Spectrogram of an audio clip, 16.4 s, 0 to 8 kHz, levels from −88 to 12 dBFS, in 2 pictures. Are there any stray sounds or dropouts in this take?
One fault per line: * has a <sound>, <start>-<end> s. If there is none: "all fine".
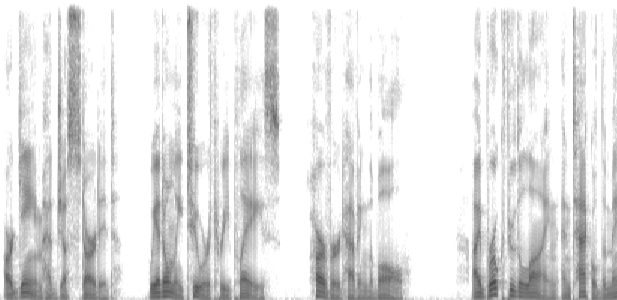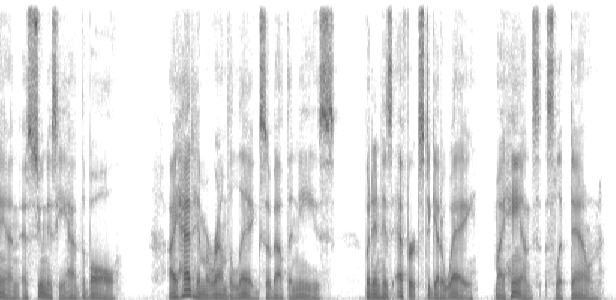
all fine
